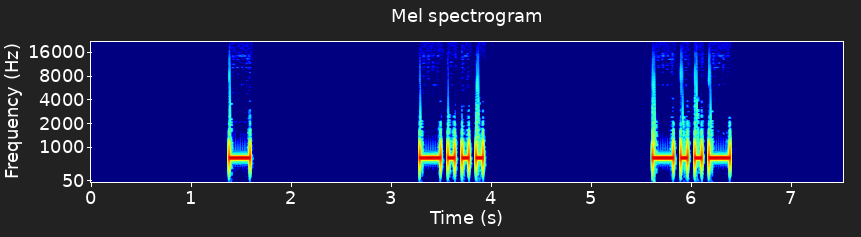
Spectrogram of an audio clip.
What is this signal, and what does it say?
Morse code, heard as a keyed tone, about 17 wpm, spaced as for 5 wpm, 700 Hz. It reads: TBX
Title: USA Call Signs - 8x Character Spacing - 17wpm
